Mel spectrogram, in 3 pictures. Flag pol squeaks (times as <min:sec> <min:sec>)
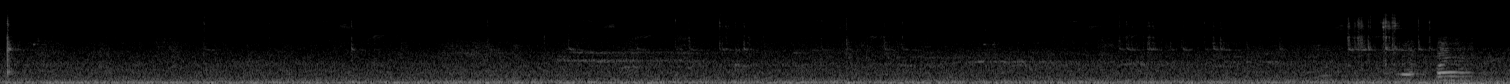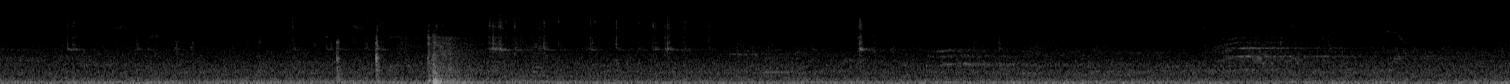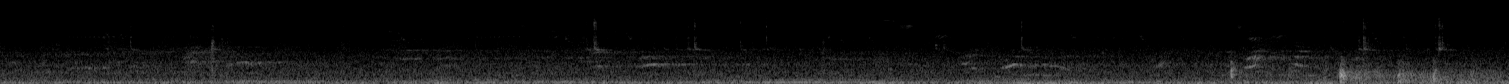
0:13.8 0:14.8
